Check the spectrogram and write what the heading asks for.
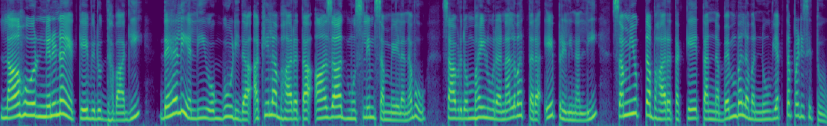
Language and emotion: Kannada, neutral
